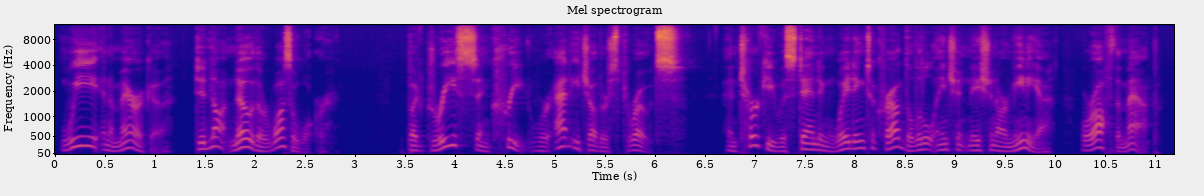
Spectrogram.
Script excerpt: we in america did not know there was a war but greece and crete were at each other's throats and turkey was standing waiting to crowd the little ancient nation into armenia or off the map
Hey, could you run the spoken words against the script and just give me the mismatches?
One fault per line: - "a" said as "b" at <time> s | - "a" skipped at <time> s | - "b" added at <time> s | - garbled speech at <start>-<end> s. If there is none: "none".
- "into" skipped at 9.4 s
